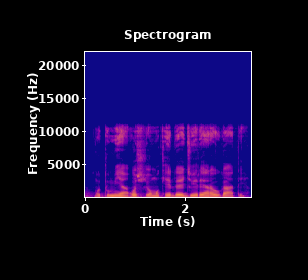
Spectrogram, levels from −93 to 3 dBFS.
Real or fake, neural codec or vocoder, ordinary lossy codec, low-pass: real; none; none; 10.8 kHz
